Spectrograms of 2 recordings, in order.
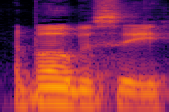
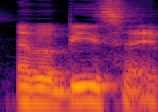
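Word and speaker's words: Ebobisse: then this guy is important ever be say a boba see that's how you say his name above Z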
